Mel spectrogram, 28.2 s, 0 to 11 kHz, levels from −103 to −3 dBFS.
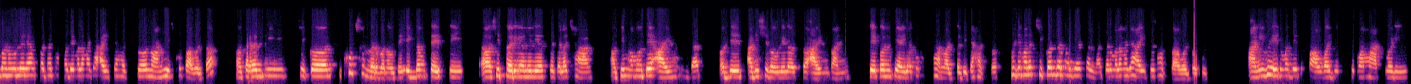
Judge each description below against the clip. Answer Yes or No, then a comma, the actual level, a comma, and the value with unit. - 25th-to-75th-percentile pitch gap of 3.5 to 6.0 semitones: Yes, average, 4.0 semitones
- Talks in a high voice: Yes, high, 215 Hz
